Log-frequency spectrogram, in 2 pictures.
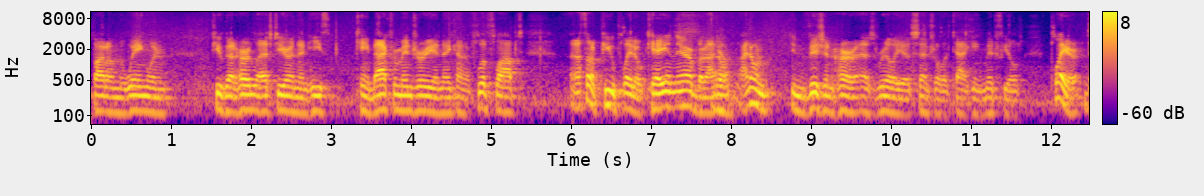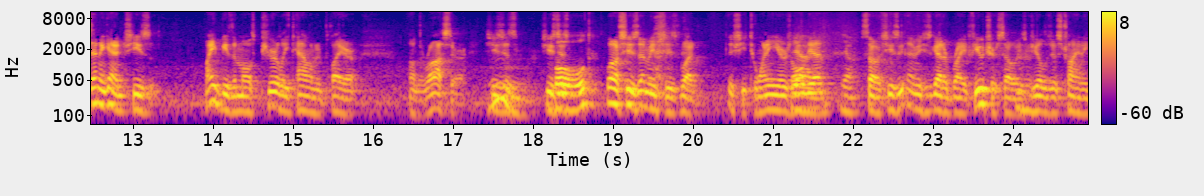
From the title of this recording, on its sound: Live from the SheBelieves Cup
